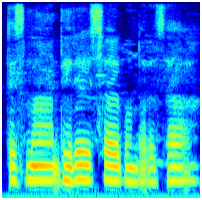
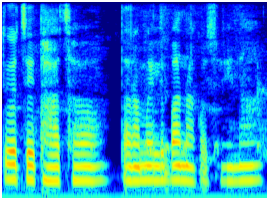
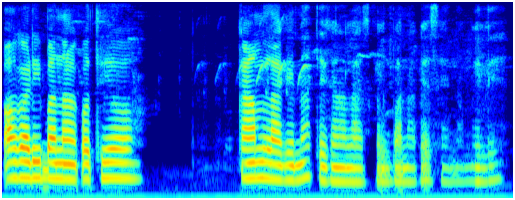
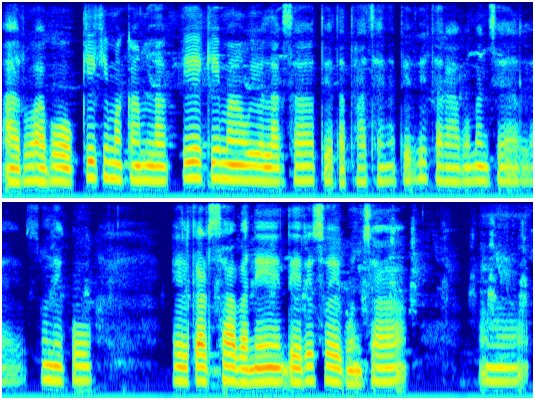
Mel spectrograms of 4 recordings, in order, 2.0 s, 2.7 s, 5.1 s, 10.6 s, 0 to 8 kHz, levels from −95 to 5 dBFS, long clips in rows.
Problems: background sounds at intervals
